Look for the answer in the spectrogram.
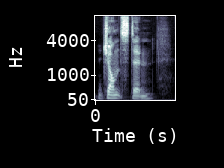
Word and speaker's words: Johnston: When I say to someone, Johnston, like here in Italy, they just have like this look on their face of like, are you from another planet?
